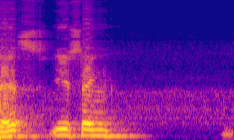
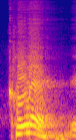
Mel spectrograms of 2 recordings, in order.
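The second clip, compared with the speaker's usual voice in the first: Cli pulled out alone and pushed up higher as the stressed beat; stressed syllable; 4 semitones higher than usual. Shown as a demonstration. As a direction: isolate Cli and punch it. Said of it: "it's stress on the I".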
